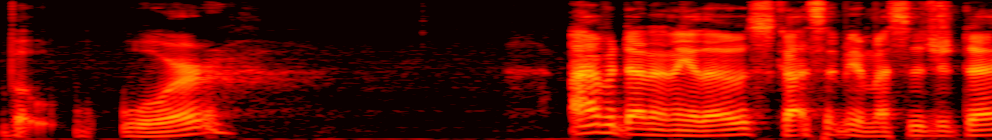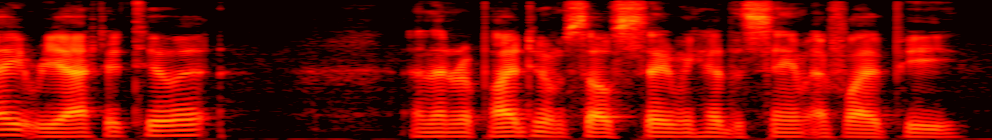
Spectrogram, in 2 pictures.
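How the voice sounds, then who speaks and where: Speaking with a Pennsylvania accent at a moderate pace, the voice shows ordinary pitch variation and long, frequent pauses, in a very clean recording with a silent background. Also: man, very deep, low pitch for a man. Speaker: livestreamer. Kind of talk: casual live stream chat. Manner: animated.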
